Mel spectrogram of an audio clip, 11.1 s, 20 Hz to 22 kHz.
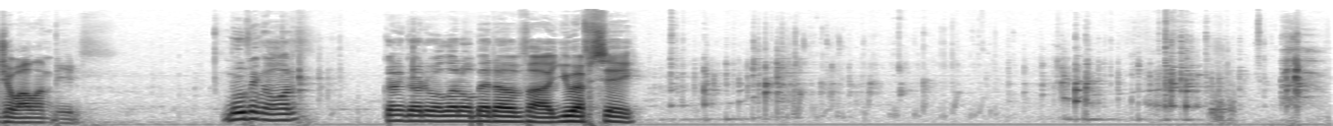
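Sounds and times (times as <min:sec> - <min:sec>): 
speech: 0:00.0 - 0:00.9, 0:01.9 - 0:02.6, 0:03.2 - 0:05.4
ice cubes rattling and clinking inside a water bottle: 0:05.4 - 0:11.0
liquid sloshing in a water bottle: 0:05.4 - 0:11.1.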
